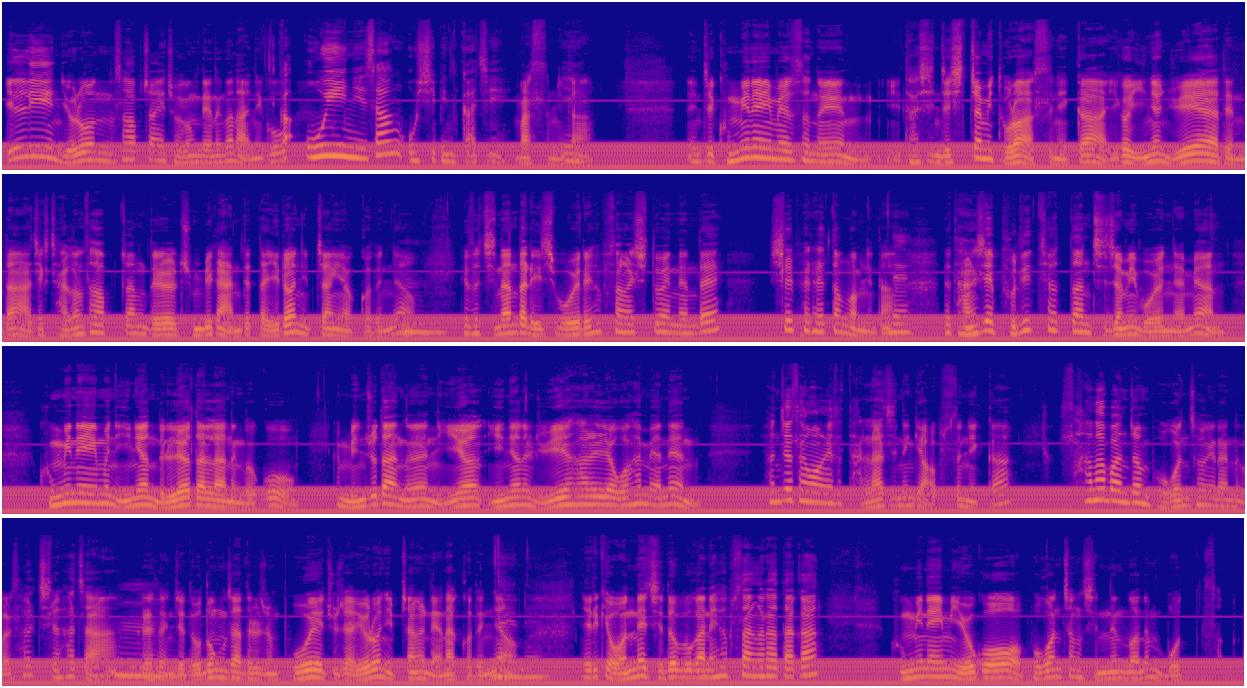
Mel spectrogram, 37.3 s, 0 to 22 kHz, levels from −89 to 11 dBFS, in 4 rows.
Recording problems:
electrical hum; noticeable; throughout; 50 Hz, 10 dB below the speech
high-pitched whine; faint; throughout; 2.5 kHz, 30 dB below the speech

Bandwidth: 15 kHz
